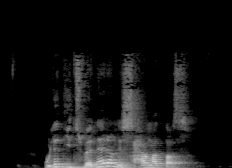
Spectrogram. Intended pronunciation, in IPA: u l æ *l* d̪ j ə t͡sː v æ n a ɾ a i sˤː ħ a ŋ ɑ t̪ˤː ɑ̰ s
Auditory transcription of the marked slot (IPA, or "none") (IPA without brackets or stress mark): none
